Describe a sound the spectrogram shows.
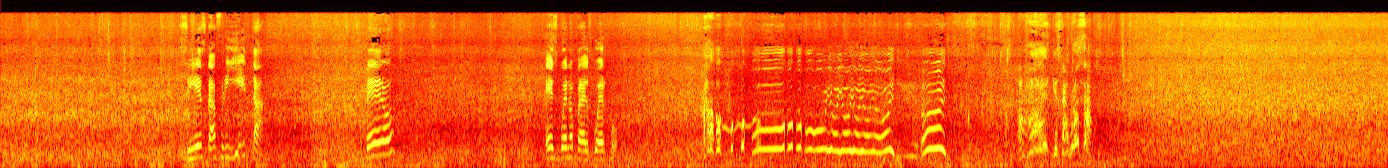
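Waves wash and surge on the shore.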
